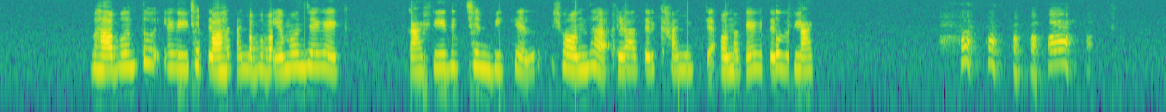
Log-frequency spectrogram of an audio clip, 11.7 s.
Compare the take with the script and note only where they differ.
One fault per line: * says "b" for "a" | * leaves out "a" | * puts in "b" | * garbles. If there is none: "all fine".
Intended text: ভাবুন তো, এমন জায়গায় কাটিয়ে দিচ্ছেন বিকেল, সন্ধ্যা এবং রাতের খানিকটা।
* garbles
* leaves out "এবং"
* garbles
